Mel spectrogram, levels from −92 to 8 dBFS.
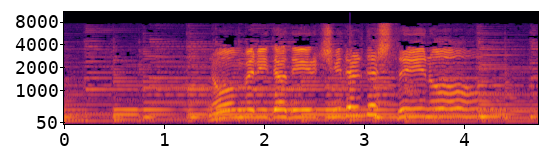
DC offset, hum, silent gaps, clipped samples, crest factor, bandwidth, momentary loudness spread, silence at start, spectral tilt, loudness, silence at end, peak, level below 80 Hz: under 0.1%; none; none; under 0.1%; 16 dB; 8 kHz; 12 LU; 0 s; -3.5 dB/octave; -15 LUFS; 0 s; 0 dBFS; -58 dBFS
